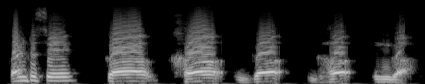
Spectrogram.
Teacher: घ का उच्चारण स्थान कौन सा है? तो यहां पर घ का उच्चारण स्थान की बात की जाए तो वो यहां पर रहेगा कंठ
